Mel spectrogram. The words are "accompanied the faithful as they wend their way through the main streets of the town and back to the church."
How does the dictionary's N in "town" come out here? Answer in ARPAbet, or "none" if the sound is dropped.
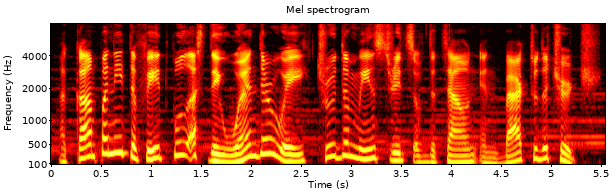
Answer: N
